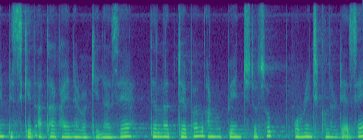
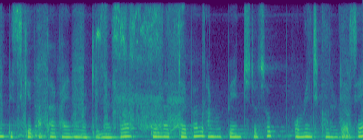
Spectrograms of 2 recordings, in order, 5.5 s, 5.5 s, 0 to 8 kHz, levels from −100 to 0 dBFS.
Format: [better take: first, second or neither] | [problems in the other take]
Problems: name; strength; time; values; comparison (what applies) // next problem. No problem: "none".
first | background sound (Squeak); 15 dB below the speech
